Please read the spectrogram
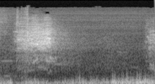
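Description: A bird giving harsh, squawking calls twice, about two seconds apart, over a low rumble.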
